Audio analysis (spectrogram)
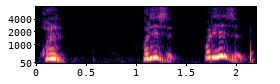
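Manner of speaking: frantic narrator calling down the phone; terrified questions. Acted. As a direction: demand an answer in terror. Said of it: "Terrified, I continued to repeat".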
